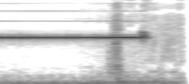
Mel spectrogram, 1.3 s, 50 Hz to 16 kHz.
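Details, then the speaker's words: 2012 Toyota Camry at key-turn gives a single steady high beep lasting about a second with no cranking and the security light flashing; car won't start, dome light still works, cause unknown. "I have a 2012 Camry uh when I go to start the car it makes this noise it doesn't start what is that noise guys what is this noise"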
